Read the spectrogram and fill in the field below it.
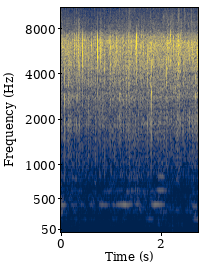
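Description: Chicken pieces for a chicken fry sizzle steadily in a pan, a soft, even crackle with faint pops and no talking.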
